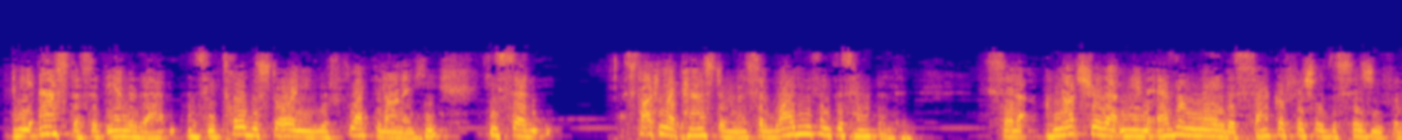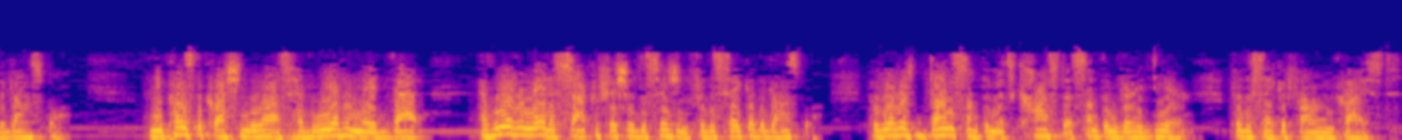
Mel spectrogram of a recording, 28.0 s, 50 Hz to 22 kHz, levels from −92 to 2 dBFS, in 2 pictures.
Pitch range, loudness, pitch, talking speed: 120-150 Hz, -16 LUFS, 130 Hz, 200 wpm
